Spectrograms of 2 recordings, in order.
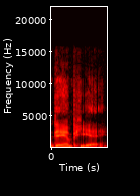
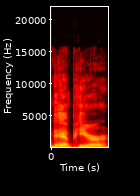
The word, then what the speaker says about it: Dampier: Like, how do you pronounce this guy's name? Specifically, Devin Dampier. Dampier? No, it's Devin Dampier.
